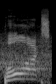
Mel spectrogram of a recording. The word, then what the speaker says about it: Bullock: The players pronounce their names, so he does go with the, if you're familiar with the NBA, the Reggie Bullock style pronunciation of the last name.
